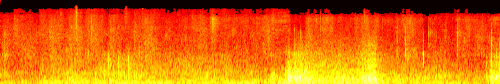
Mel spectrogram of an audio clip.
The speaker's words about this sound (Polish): Duże zagrożenie. Artyleria pracuje tutaj naprawdę intensywnie i stanowi zagrożenie. Często to jest takie bardzo chaotyczne i losowe działanie. Ono wciąż jest bardzo, bardzo niebezpieczne.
